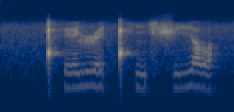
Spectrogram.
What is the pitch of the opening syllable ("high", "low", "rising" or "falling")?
rising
